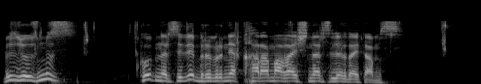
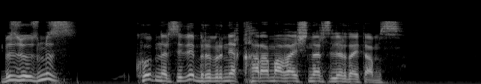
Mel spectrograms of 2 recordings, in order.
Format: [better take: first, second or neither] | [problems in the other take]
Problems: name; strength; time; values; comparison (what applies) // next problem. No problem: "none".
second | noise reduction (neural mask model DeepFilterNet 3)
